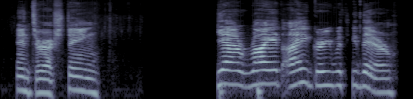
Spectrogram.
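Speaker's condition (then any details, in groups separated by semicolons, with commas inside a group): Cerebral palsy; wheelchair user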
